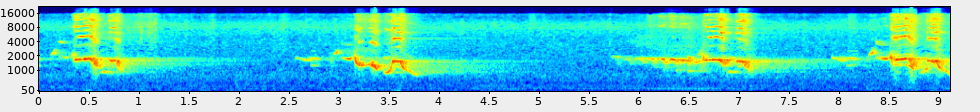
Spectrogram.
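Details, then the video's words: Black-naped oriole song used as a lure: fluting whistled phrases about every three seconds, each ending in a slurred drop, over faint background hiss. "Suara Pancingan Kepodang Emas Gacor"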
